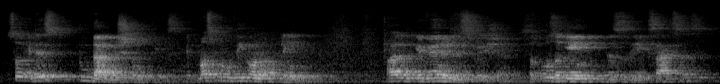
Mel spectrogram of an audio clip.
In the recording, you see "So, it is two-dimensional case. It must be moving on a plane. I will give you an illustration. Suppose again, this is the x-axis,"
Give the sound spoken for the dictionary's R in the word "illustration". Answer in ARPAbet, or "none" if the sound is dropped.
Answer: none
